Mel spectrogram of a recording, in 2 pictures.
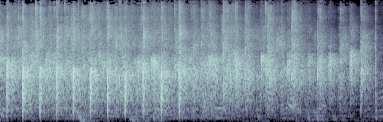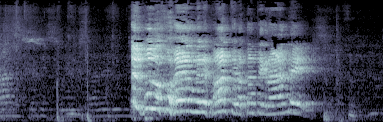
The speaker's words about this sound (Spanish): ¡Denle aplauso al Señor. Esto es grande.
